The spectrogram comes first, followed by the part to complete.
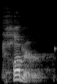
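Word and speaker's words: Qatar: Can we all just Can I Can I Can we just talk about how that that country is pronounced? I think it's so funny. I don't think it's fair. Cutter. Cutter. Yeah, it's cutter.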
